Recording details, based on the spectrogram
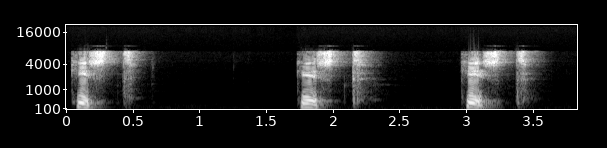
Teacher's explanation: Kemudian pada kata kiss, akhir bunyi bentuk pertama yaitu bunyi s, sehingga ed di belakangnya kita lafalkan dengan letupan huruf T, sehingga dibaca kissed, kissed, kissed.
